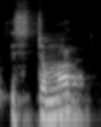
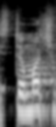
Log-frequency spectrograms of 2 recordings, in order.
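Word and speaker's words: stomach: गलती करते हैं इसको स्टमच पढ़ते हैं। इसको मोनार्च पढ़ते हैं। तो बच्चों ये गलत होता है। लास्ट में सीएच का यहां पर जो उच्चारण है वो का के रूप में होता है।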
